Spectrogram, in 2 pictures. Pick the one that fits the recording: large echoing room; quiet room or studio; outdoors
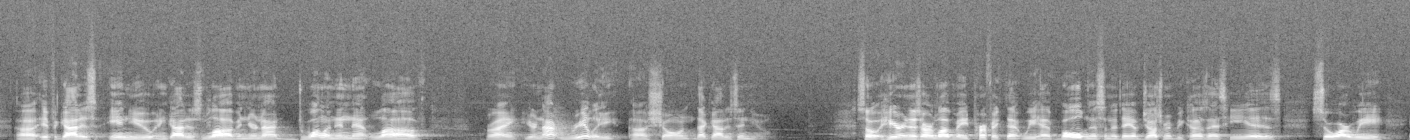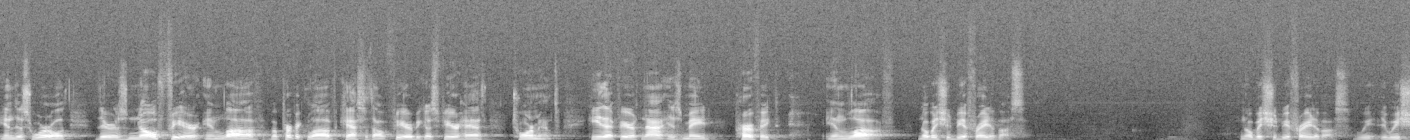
large echoing room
